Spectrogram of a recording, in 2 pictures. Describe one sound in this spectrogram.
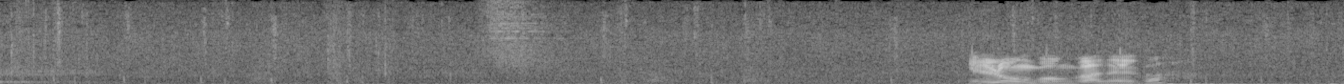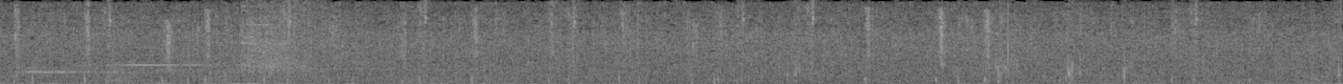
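Footsteps run on stone paving.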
